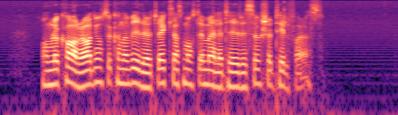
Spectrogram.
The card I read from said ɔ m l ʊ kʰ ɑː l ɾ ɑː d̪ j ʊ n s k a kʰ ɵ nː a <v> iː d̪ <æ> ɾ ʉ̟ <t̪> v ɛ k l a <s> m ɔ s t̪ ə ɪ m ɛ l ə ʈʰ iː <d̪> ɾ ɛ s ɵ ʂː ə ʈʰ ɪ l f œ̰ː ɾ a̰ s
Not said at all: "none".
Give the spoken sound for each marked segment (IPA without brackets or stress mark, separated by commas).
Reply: v, a, t̪, s, d̪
